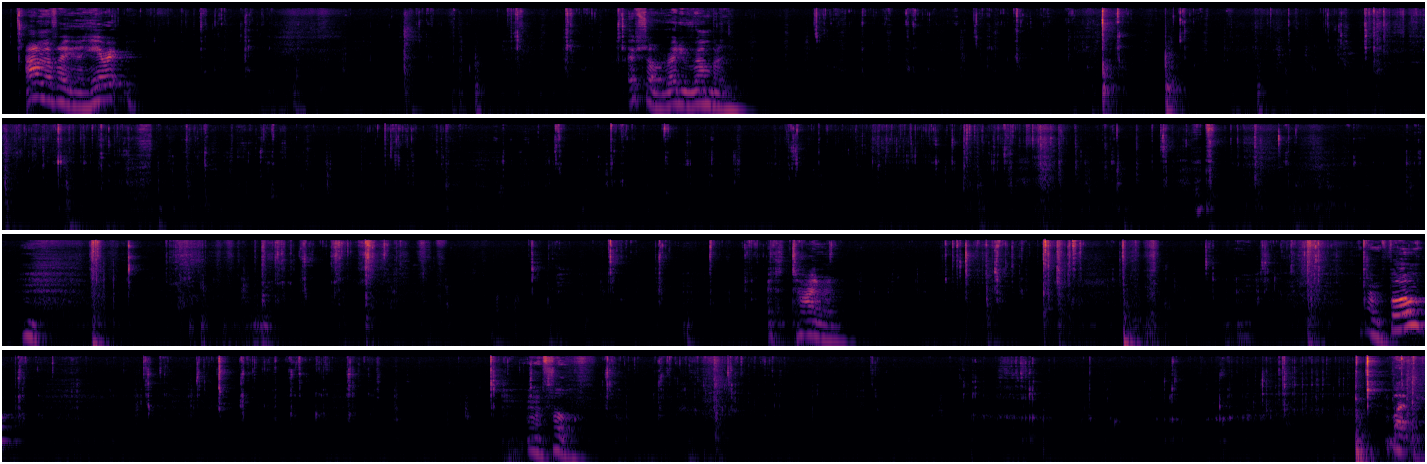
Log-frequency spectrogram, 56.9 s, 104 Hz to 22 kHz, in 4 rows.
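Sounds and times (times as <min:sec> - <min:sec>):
biting and chewing food: 0:01.4 - 0:06.3, 0:07.4 - 0:36.1, 0:37.0 - 0:42.0, 0:42.8 - 0:47.9, 0:48.6 - 0:56.9
sharp crackles of food: 0:07.7 - 0:28.5, 0:29.3 - 0:33.0, 0:37.2 - 0:42.0, 0:48.6 - 0:56.9.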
